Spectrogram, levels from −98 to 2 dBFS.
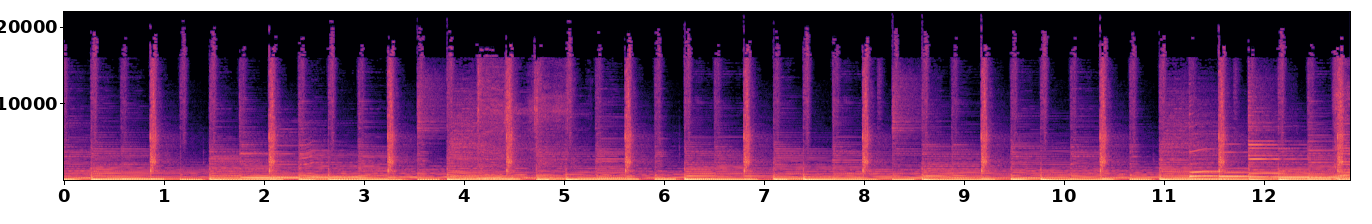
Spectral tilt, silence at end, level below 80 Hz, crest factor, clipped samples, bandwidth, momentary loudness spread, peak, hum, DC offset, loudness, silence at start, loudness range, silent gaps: -6.5 dB/octave; 0 s; -20 dBFS; 14 dB; under 0.1%; 19 kHz; 5 LU; -2 dBFS; none; under 0.1%; -18 LUFS; 0 s; 1 LU; none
